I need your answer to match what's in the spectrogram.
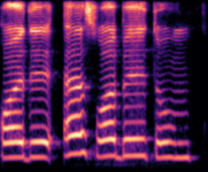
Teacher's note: قد دال پر کلکلا ہوگا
